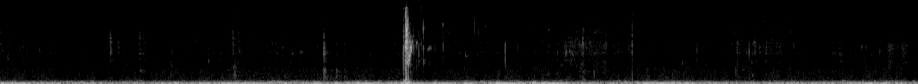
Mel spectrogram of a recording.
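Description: Steady low wind rumble on the camera microphone, with light water sloshing and small splashes at the boat's side. There is one sharp knock about four seconds in.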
